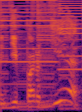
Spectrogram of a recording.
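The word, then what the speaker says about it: Депардьё: Ну, в средствах массовой информации чаще встречается написание Депардье, которое допускает двойное произношение конечной гласной. Кстати, вот в российском паспорте буква Ё, фамилия актера, присутствует.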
